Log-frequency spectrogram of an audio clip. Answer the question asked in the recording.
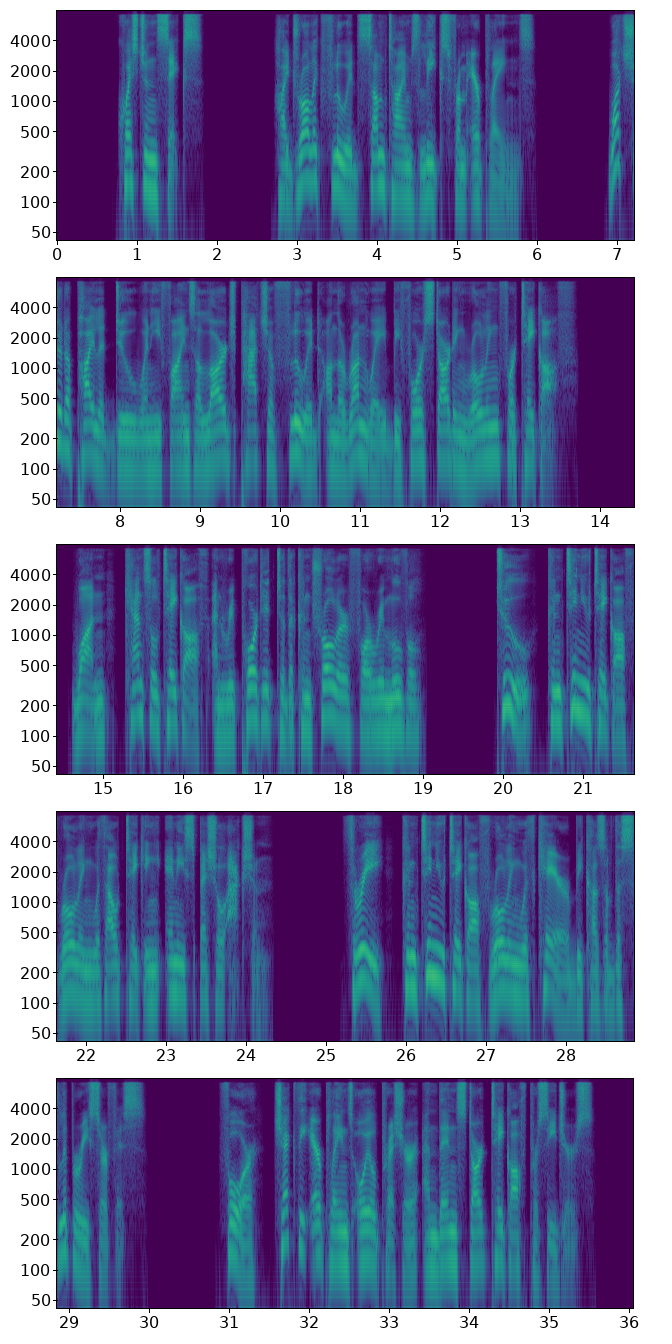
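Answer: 1: Cancel takeoff and report it to the controller for removal.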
